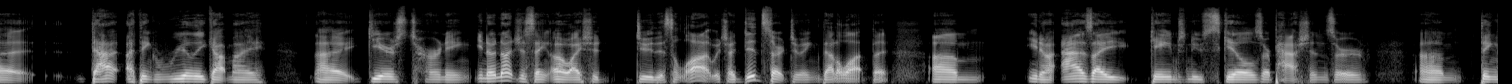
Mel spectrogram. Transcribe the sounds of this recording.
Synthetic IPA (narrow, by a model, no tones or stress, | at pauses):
ðəɾaɪθɪ̃ŋkɹɪlˠiɡɑ̰t̚maɪ | ʌɡ̥ɪɹz̥tʰɜ̃˞nɪ̃ŋjʔɨ̰noʊnət̚d̥ʒ̥ʌstseɪɪ̃ŋʔoʊaɪʃɨd̚ | ɨðɪsə̰lɔ̰ʔ̚wɨt͡ʃaɪdɪd̥stɑɹt̚d̥ʉɪ̃ŋðə̰ɾə̰lɔ̰t̚b̥ʌ̰t̚ | ʔʌ̃m | jɨñoʊʔəzaɪ | ɡ̥ẽɪ̃nnʉskɪlˠzə˞pʰæ̰ʃɨ̃nzə˞ | ʔʌ̃mθɪ̃ŋ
